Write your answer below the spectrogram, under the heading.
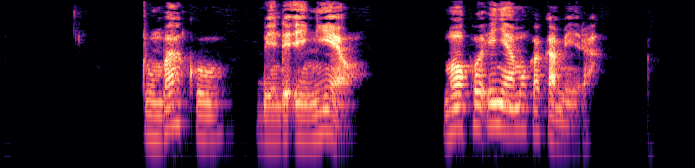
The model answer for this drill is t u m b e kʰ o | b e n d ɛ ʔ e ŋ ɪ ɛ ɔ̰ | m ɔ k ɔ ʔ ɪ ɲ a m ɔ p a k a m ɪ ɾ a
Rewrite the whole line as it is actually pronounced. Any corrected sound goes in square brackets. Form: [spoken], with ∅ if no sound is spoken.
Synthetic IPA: t u m b [a] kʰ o | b e n d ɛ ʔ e ŋ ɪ ɛ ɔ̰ | m ɔ k ɔ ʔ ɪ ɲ a m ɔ [k] a k a m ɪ ɾ a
